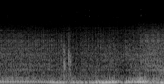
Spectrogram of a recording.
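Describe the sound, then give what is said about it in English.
A loud, steady mechanical growl in the distance, deep and rumbling with a constant low pitch, holding for under two seconds with no voices. “In the distance, a loud mechanical growl rang out, followed by a smattering of cheers.”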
